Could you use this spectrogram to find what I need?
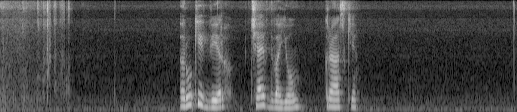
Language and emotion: Russian, neutral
